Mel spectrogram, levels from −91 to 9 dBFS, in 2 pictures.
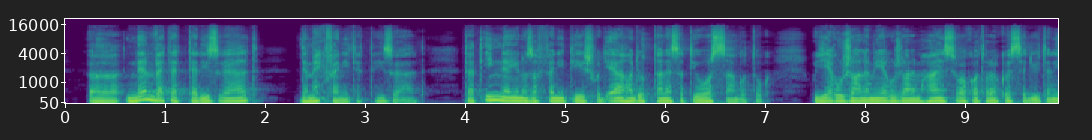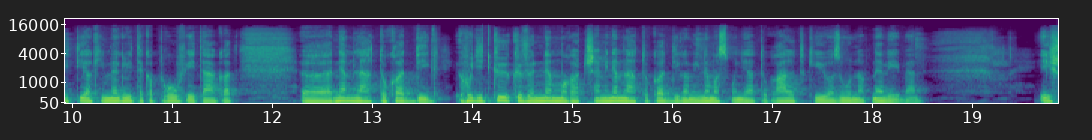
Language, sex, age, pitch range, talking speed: Hungarian, male, 30-49, 110-135 Hz, 160 wpm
